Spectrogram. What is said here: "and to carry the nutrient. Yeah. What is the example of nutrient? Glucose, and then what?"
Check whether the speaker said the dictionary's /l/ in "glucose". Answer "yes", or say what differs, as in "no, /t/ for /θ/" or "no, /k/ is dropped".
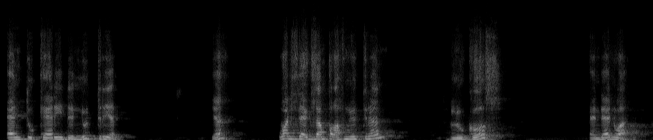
yes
